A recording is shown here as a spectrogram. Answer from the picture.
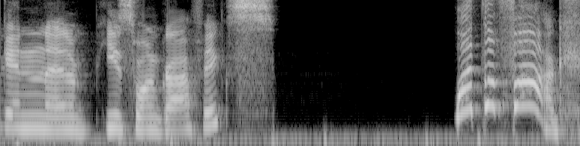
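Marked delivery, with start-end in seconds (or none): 3.0-3.8 high startled outburst; jolted, blurting it out; shocked. Real, not acted. Sudden shock in game.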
